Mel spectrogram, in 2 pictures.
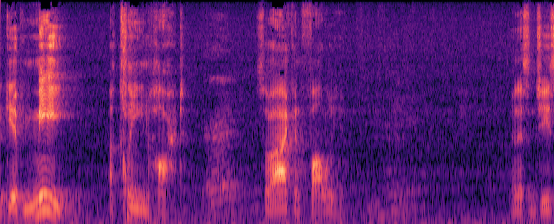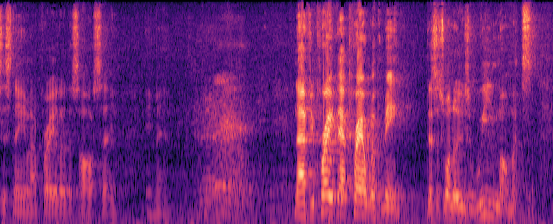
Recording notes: delivered on March 5th from The Greater Bethel, African Methodist Episcopal Church in Athens, Georgia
